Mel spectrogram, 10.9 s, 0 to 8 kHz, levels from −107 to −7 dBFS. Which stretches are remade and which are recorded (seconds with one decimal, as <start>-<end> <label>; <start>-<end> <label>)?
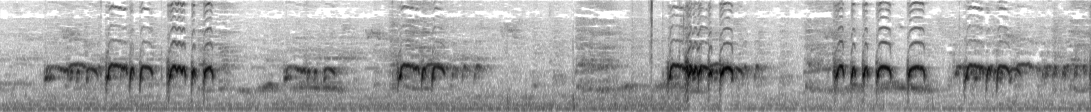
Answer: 0.0-0.5 remade; 0.5-2.1 recorded; 2.1-2.7 remade; 2.7-5.9 recorded; 5.9-6.4 remade; 6.4-6.9 recorded; 6.9-9.2 remade; 9.2-9.8 recorded; 9.8-10.9 remade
